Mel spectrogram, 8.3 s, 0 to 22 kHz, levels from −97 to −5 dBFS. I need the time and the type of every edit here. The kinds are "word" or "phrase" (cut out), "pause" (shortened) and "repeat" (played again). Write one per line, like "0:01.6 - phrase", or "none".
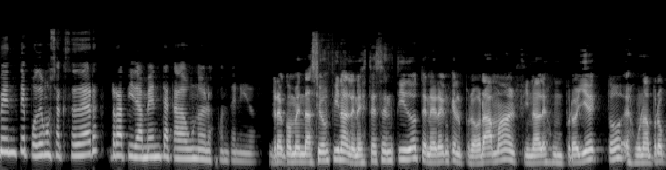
0:01.3 - pause
0:03.3 - pause
0:05.6 - word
